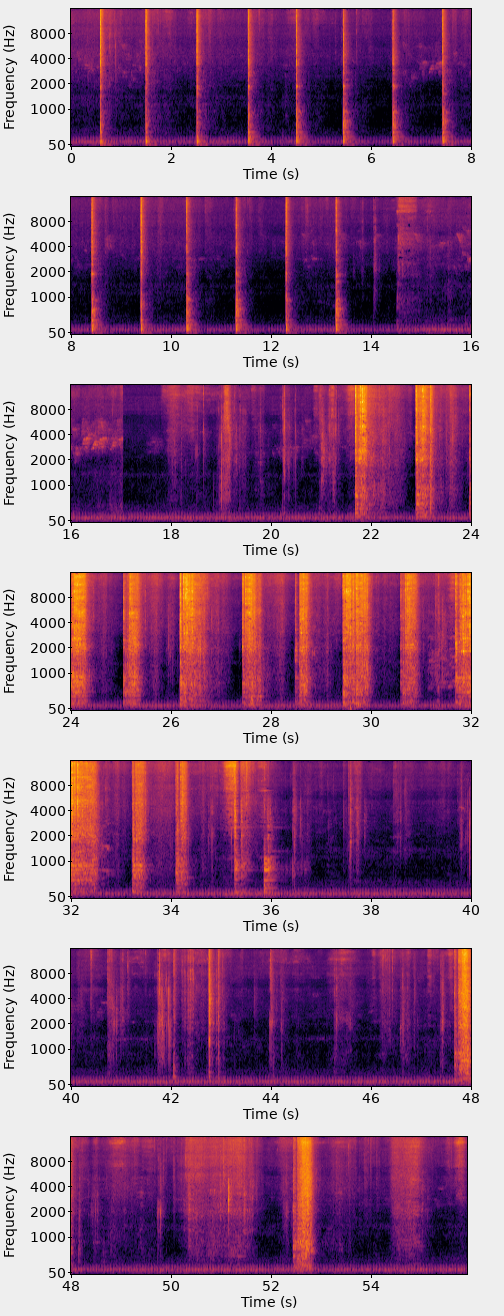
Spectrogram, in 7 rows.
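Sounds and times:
low hum: 0:07.8 - 0:55.9
hoe blade scraping concrete: 0:21.0 - 0:36.7, 0:46.1 - 0:55.9.

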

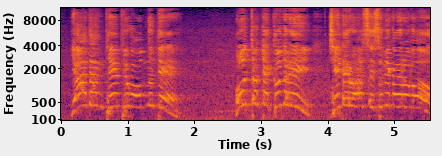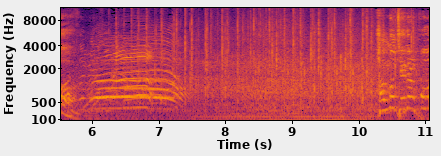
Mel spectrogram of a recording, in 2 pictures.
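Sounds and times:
crowd clapping: 0:06.2 - 0:11.0.

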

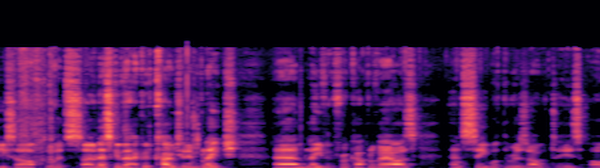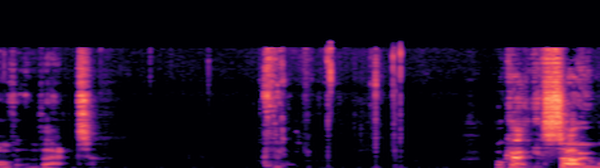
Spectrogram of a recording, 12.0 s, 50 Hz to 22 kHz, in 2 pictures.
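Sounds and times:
squeeze bottle squelch: 0:08.6 - 0:10.1.

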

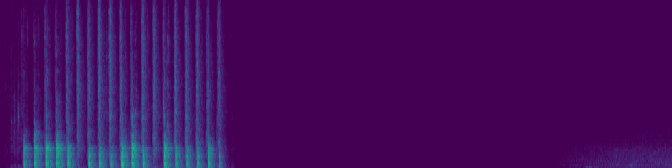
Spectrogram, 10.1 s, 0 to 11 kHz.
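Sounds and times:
knife chopping on cutting board: 0:00.3 - 0:03.4.

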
